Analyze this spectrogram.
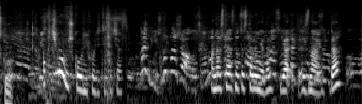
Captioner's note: speaking in foreign language; kids speaking in foreign language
